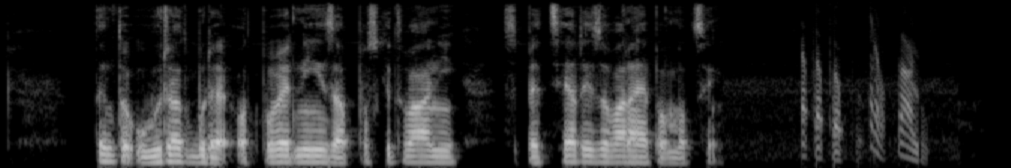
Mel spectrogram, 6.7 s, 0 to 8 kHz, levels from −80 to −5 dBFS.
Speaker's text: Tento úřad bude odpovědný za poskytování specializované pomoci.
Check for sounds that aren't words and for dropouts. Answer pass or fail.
fail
